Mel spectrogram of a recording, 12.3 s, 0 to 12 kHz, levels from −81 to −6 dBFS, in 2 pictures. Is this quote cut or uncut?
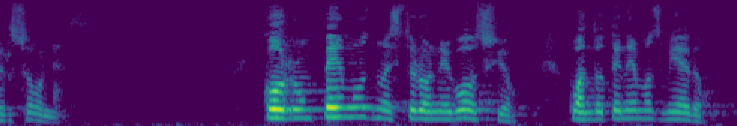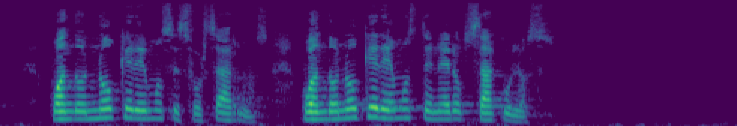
uncut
